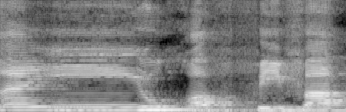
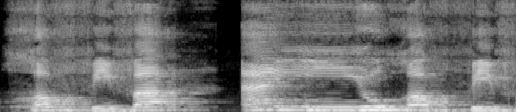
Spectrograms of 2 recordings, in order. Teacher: خا کو فا مشدد کے ساتھ ملائیں گے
